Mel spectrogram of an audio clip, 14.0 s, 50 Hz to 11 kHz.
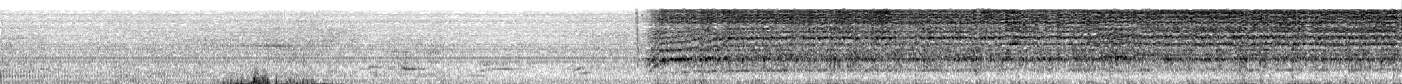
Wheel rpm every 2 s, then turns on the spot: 0, 0, 0, 110, 160, 160, 160.
none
